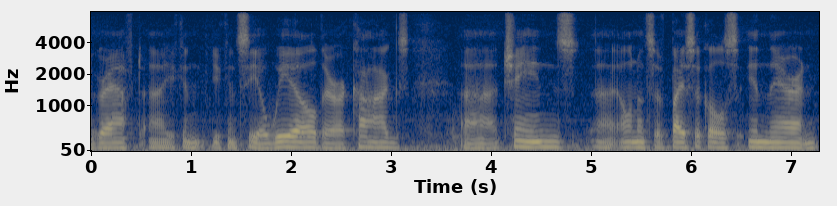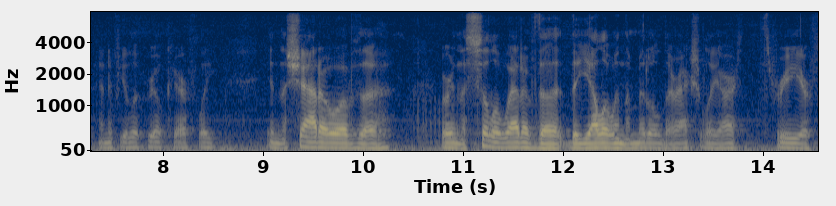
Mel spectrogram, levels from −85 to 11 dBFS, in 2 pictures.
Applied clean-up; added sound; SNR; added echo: none; none; none; none.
